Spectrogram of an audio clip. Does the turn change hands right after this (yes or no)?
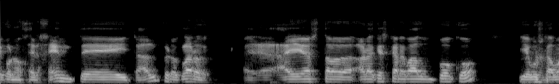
no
